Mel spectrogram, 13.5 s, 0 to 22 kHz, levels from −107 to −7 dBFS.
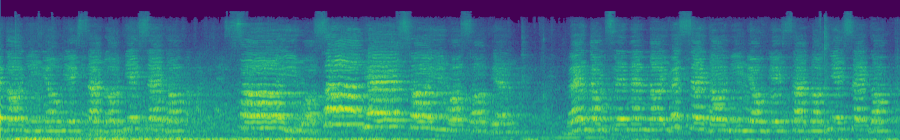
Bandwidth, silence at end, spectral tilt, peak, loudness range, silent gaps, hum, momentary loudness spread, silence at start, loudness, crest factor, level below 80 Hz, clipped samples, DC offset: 15.5 kHz; 0 s; -4 dB/octave; -6 dBFS; 6 LU; none; none; 12 LU; 0 s; -24 LUFS; 18 dB; -34 dBFS; under 0.1%; under 0.1%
